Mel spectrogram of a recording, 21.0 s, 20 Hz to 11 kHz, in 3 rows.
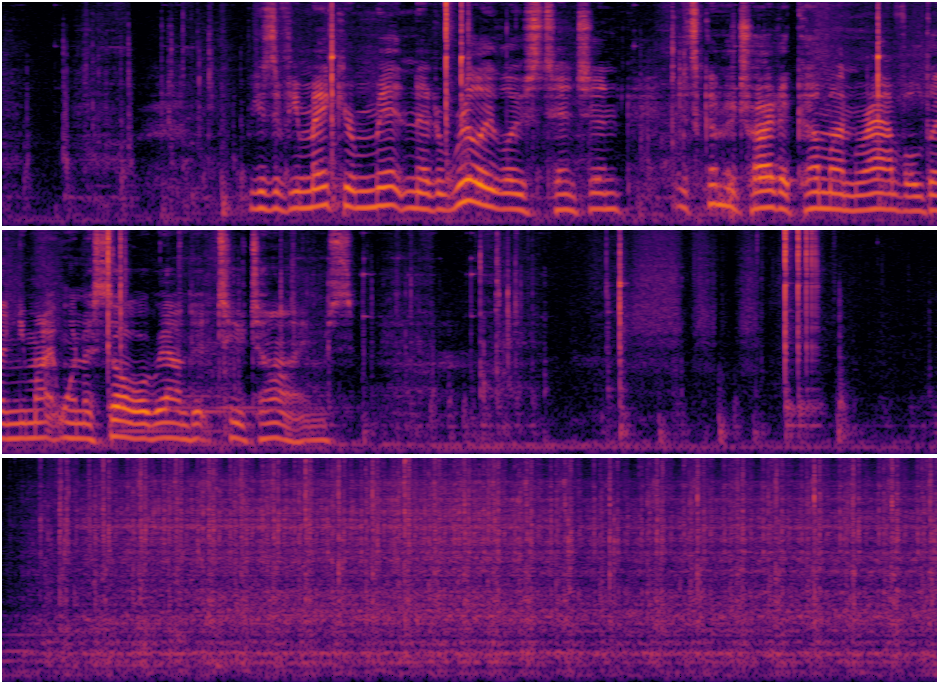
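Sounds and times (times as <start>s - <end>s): sewing machine stitching: 14.0s - 21.0s.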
